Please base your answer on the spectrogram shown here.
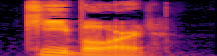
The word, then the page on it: keyboard: American English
